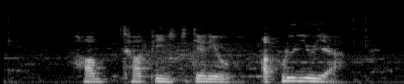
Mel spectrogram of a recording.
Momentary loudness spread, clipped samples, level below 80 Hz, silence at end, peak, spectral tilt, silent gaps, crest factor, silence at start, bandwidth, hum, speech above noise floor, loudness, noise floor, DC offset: 8 LU; under 0.1%; -54 dBFS; 0.6 s; -4 dBFS; -8.5 dB/octave; none; 20 dB; 0.75 s; 9.8 kHz; none; 35 dB; -23 LUFS; -57 dBFS; under 0.1%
